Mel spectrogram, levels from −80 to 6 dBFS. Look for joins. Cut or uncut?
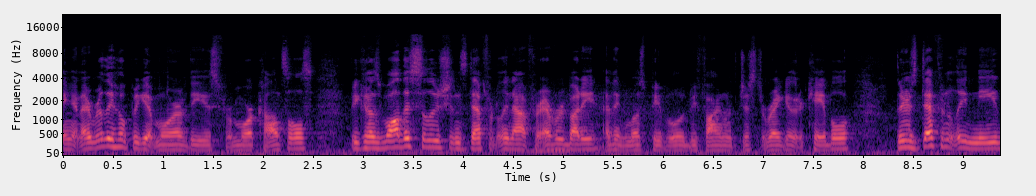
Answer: uncut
